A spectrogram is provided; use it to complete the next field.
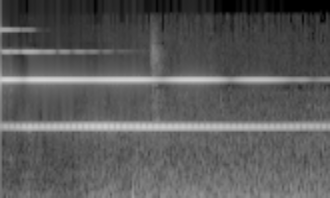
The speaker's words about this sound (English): Now, hear the bell. Don't call it a bell. But just hear sound.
